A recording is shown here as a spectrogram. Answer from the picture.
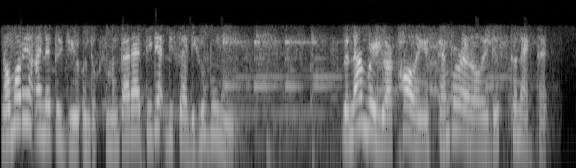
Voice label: indonesian phone cannot be reached

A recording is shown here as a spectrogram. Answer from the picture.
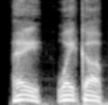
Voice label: hey wake up male voice

